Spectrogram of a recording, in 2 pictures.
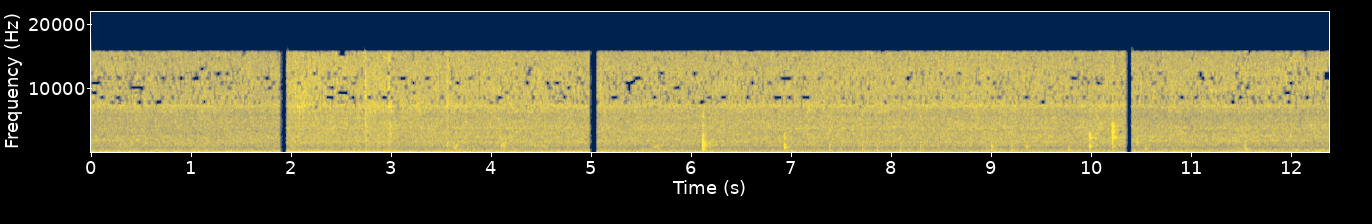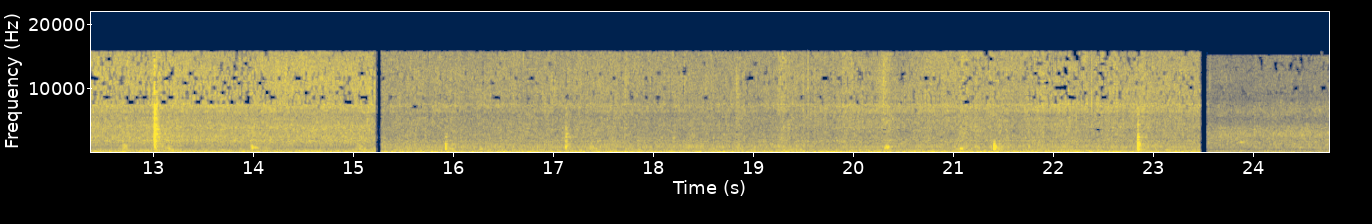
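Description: Squid and vegetables sizzling in a frying pan as they are stir-fried with a wooden spatula, a steady frying hiss with a few sharp clicks.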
